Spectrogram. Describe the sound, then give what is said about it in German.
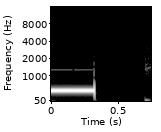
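A single steady telephone tone, like a ringback while a call connects, sounds briefly and clearly, then cuts off into silence with a faint rustle near the end; a call to someone's mobile phone. “hat um ganz pünktlichen Anruf gebeten”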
